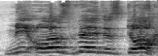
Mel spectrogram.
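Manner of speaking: loud, high, hammed-up Jamaican accent; mock-Jamaican accent. Shown as a demonstration. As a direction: belt out a joke Jamaican accent. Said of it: "Interesting accent".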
